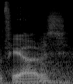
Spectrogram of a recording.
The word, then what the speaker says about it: Amphiaraus: I play Amphiaraus. Well, there was a lot of talk about how to pronounce his name. It was Amphiaraus. Amphiaraus, everybody. Problems with Greek names, We eventually settled on Amphiaraus.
